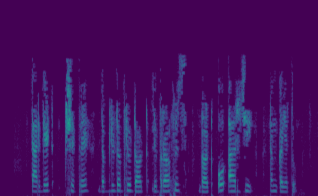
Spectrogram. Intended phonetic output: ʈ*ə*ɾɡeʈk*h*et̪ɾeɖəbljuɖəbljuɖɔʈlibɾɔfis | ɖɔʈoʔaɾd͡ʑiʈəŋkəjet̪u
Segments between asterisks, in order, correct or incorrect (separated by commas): incorrect, incorrect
